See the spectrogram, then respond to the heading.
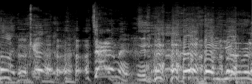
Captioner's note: laughs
